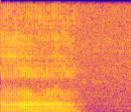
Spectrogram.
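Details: Cavalier King Charles Spaniel asleep during the drive home, giving a single harmonic, rattling snore that lasts under a second and then fades into steady low car-interior hum.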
